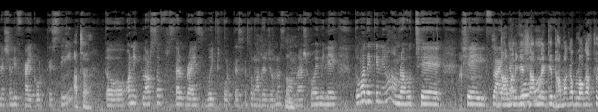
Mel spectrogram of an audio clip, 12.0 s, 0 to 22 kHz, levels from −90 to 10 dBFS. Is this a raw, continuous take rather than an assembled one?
yes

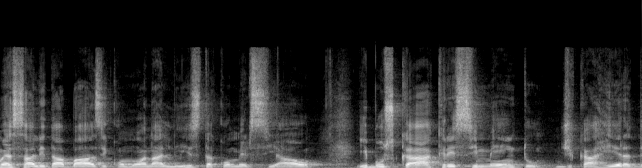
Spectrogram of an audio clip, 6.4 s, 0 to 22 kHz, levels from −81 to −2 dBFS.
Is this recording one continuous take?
yes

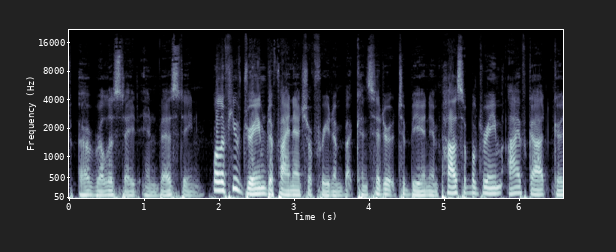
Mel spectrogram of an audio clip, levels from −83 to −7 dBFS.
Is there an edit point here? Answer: yes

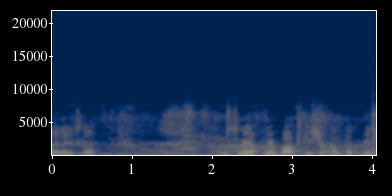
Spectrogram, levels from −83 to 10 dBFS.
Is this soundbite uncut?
yes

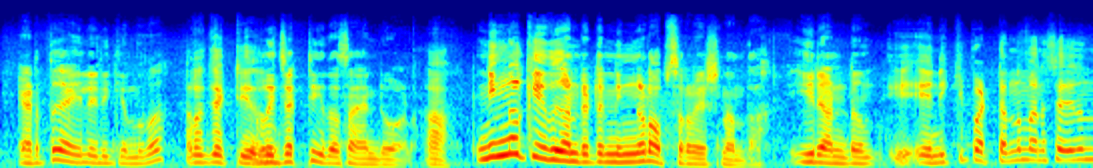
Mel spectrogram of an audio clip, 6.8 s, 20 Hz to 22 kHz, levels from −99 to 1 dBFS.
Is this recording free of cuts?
no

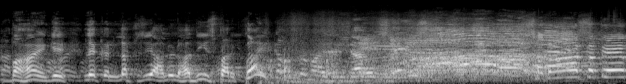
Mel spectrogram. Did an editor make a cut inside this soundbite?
yes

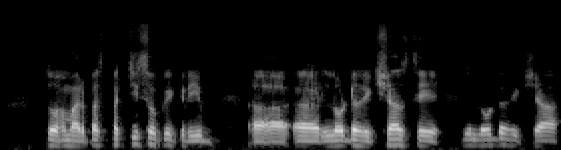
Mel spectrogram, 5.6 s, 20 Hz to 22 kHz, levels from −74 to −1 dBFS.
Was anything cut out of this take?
yes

